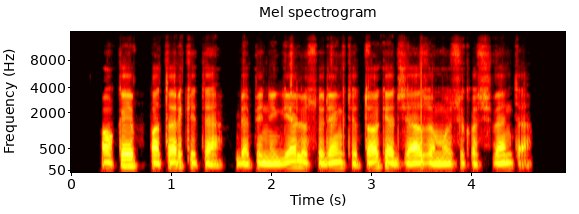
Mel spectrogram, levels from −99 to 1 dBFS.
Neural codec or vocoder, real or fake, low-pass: none; real; 14.4 kHz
